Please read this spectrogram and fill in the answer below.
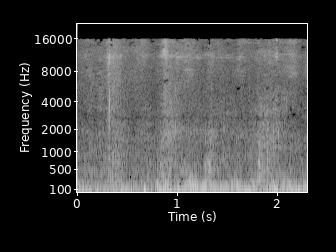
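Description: Footsteps of a person walking on an asphalt footpath, about two steps a second, over a steady low rumble.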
